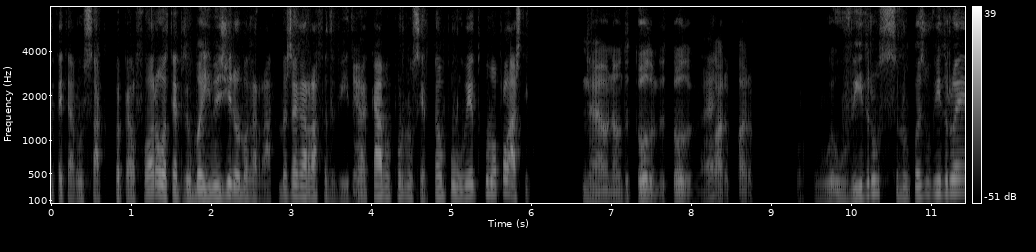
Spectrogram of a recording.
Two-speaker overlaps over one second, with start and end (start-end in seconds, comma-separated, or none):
none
